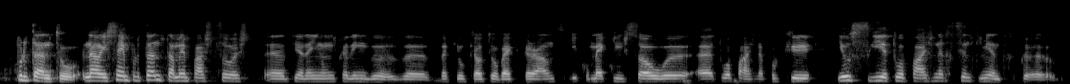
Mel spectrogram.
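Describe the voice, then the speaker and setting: The speech moves at a fairly quick pace with ordinary pitch variation and hardly any pauses. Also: man, fairly high pitch for a man. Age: 20s. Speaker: podcast host, personal finance youtuber. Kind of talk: interview. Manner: hesitant, many fillers.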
